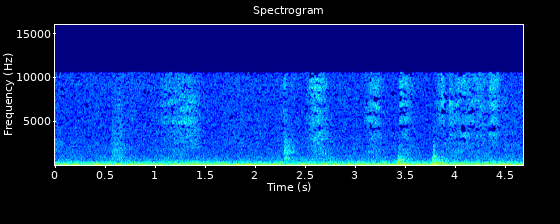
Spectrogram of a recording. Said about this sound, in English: So I'm drawing on the board a timeline.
